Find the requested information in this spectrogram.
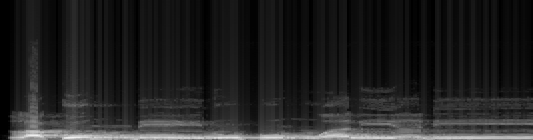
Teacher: mim sukun nya ini ini matinya dibaca dengan jelas jelas dia tanpa ditahan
